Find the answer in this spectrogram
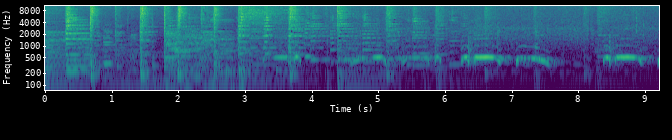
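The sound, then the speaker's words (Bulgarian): A snow-white, fluffy collared dove coos in a steady series of soft, hollow hoots over background music with sharp percussive hits, the calls growing clearer and more regular toward the end. “Гу-гу-гу. Гледай ти, каква гугутка.”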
